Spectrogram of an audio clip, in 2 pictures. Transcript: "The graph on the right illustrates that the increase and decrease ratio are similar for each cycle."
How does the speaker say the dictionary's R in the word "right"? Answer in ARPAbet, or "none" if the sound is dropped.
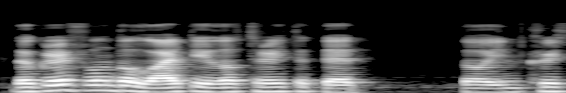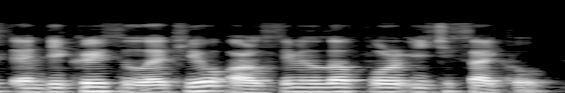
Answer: L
